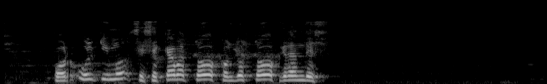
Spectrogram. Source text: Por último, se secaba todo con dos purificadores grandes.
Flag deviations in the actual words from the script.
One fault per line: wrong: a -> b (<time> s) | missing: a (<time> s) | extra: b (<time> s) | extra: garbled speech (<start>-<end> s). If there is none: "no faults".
wrong: purificadores -> todo (2.5 s)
